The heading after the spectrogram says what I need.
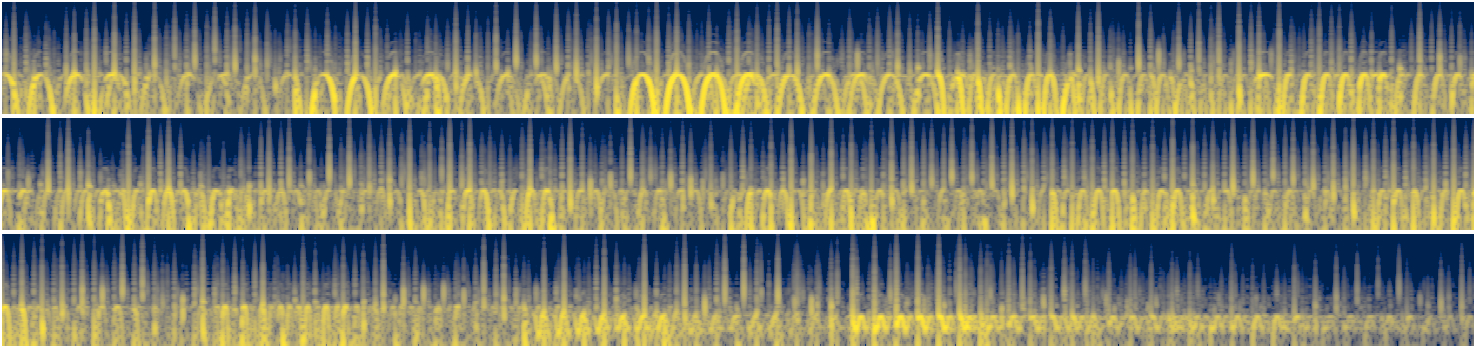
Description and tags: synthetic, cricket-like sounds/atmo made with my reaktor-ensemble "RmCricket"
clicks, atmosphere, glitch, cricket, synthetic, noise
